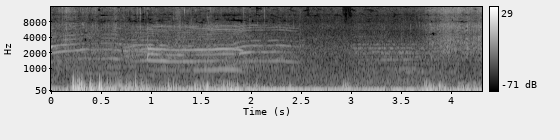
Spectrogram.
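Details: Homeless cat in a park or street, being fed, utters a long meow that starts high and slides downward over about two seconds, amid thumping low handling noises and background hum.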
